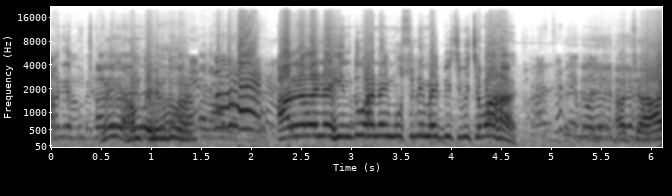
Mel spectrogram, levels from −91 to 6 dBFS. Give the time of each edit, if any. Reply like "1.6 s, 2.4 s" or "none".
2.1 s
